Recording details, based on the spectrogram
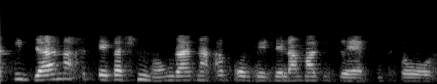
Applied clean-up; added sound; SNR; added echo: neural mask model DeepFilterNet 3.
